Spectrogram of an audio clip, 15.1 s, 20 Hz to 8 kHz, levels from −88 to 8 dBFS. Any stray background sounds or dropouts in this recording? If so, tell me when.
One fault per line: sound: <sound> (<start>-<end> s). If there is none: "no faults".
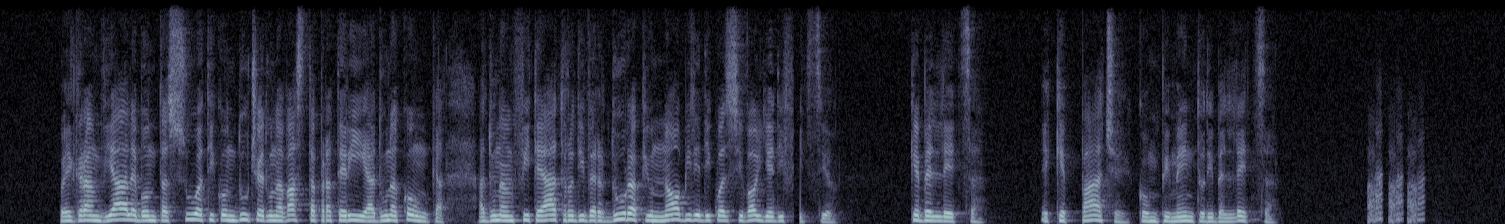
sound: dropout (7.9-8.0 s)
sound: laugh (13.7-14.3 s)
